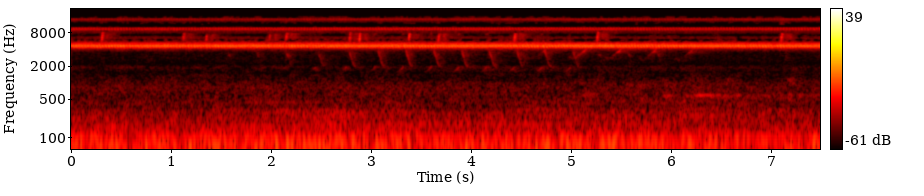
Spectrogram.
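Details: In the morning in nature, cicadas hold a steady, high-pitched ringing drone over a low rumble of outdoor noise.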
